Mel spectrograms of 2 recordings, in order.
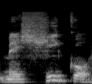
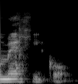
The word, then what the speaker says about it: México: También empezarnos a a hacer costumbre de pronunciar bien el nombre de nuestro país, que es Mexico, ¿no? México, eso es otra castellinizzación. Mexico, mexico que significa e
